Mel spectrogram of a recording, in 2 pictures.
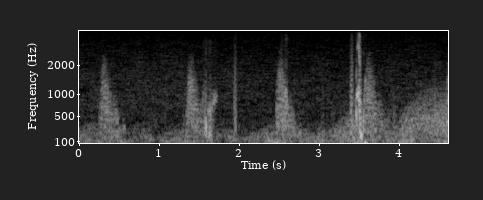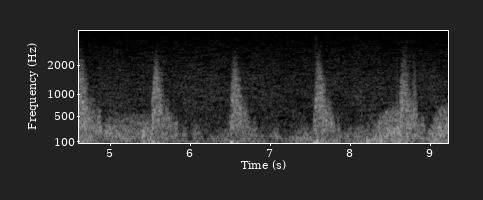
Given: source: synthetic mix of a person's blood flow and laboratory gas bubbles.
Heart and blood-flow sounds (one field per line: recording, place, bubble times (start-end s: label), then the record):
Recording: Doppler ultrasound of blood flow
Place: subclavian vein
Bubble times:
1.53-1.73 s: bubbles
2.52-2.62 s: bubbles
3.43-3.59 s: bubbles
From the record:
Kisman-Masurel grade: 122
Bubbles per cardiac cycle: 1 to 2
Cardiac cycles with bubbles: 10 to 50%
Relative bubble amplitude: moderate (0.250 to 0.450)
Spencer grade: 2 (many but less than half of the cardiac periods contain bubble signals, singularly or in groups)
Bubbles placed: anywhere in the cardiac cycle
